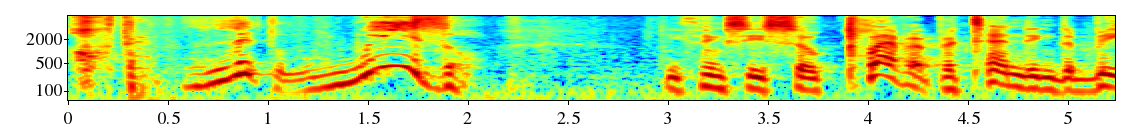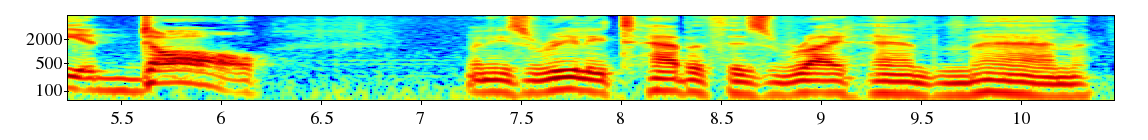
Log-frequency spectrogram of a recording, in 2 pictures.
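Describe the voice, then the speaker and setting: Deep, haughty, sardonic rich man. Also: big pitch swings, slow, exaggerated voice. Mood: astonished, scornful. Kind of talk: daytime soap opera acting. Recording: music under the dialogue.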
